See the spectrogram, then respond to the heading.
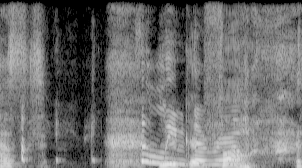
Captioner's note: laughing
